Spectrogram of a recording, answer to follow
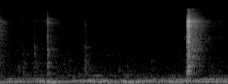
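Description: A few faint clicks, then one sharp, loud click near the end as the Polaroid 320 Land camera is handled at eye level, over a steady low hum.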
